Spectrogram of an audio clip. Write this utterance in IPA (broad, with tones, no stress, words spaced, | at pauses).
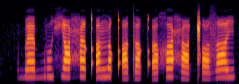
bæ˥ bu˥çɑ˥ ħi˥qʼʌ˥ŋu˥ qʼɑ˩tʌ˩ qʼʊ˩χʌ˥ħɑ˩ ǁɔ˩zˤi˥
